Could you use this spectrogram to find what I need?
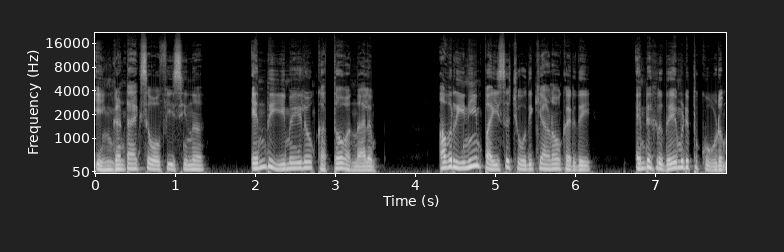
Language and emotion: Malayalam, fearful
